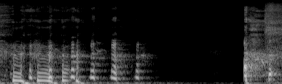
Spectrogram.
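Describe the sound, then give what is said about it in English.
Coughing during an asthma attack: several harsh, throaty bursts in quick succession, then a short silence before another loud burst breaks in. “Why do I only have asthma attacks on the show? Not in the middle of like meetings when I need an excuse to leave the room. Only when we're recording do I have my full-blown asthma attacks.”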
